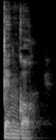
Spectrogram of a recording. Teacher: Resist the temptation to say tengo. It's not a diphthong. O. Tengo.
